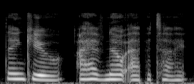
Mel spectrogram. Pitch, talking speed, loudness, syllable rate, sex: 220 Hz, 185 wpm, -17 LUFS, 5.2 syllables/s, female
